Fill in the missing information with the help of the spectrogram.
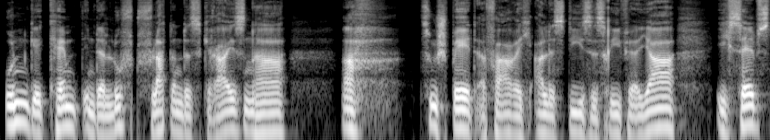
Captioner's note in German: seufzt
